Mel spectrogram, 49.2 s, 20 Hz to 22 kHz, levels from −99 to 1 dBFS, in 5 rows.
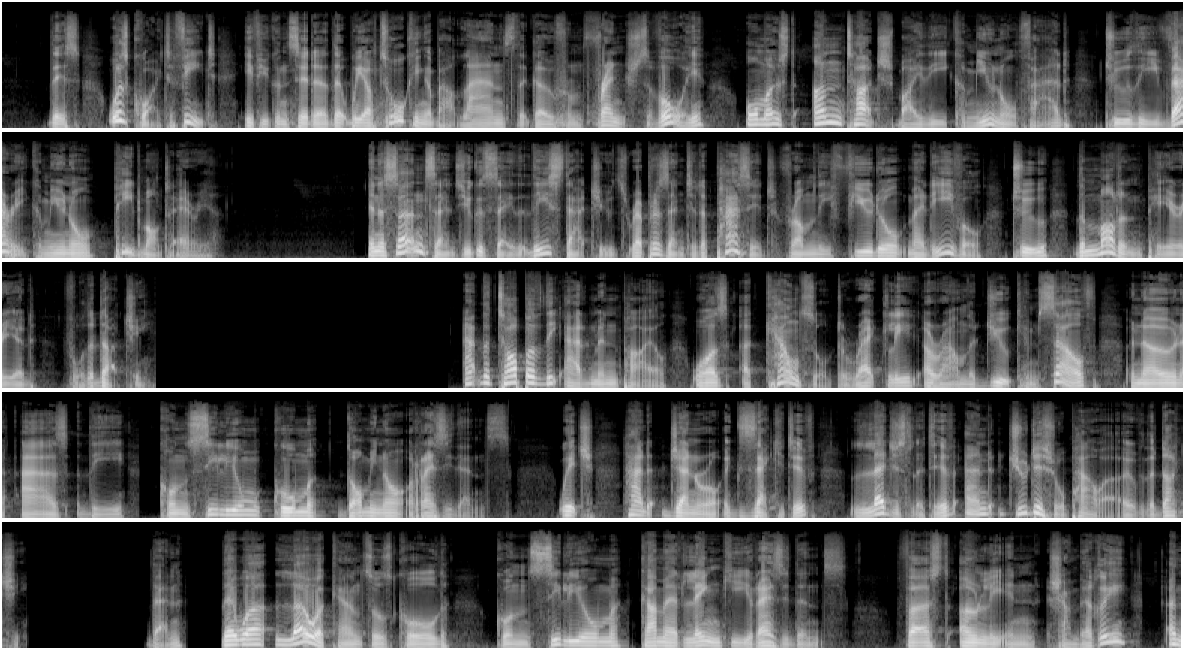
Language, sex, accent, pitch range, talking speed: English, male, British, 85-120 Hz, 125 wpm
